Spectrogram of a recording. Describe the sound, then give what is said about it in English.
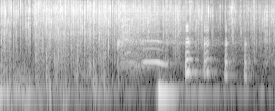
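Munching on a packaged Little Debbie unicorn snack cake, with crinkly, crunchy bursts coming in an irregular run of chews and a few sharper crackles near the end. “These were brought to my attention and we have to now feed the guest the unicorn, the unicorn. You want to make munching”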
